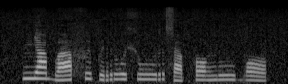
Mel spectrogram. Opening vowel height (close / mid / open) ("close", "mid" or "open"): open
